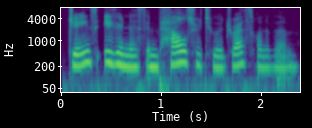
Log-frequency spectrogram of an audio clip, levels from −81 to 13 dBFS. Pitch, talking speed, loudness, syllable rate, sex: 210 Hz, 225 wpm, -17 LUFS, 7.1 syllables/s, female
